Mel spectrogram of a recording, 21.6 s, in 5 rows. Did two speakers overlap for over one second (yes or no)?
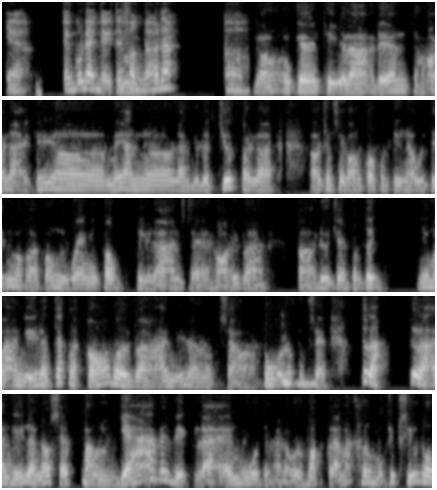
no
